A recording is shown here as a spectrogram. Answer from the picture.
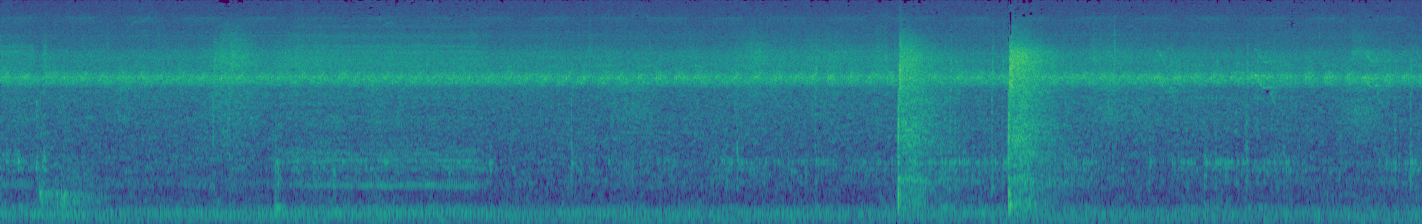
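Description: A steady, high-pitched insect drone over a low rumble, broken past the middle by two sharp knocks about a second apart.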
